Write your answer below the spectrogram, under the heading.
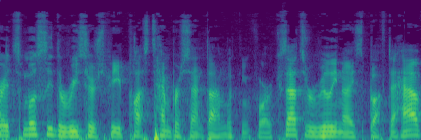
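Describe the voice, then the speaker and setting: Bright and sharp in tone, a man talks at a very fast pace with lively intonation. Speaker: gaming YouTuber. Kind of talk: let's play commentary. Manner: slurred when fast; halting, many fillers.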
